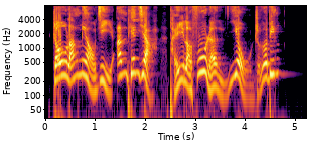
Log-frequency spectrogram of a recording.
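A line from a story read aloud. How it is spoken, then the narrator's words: Soldiers shouting in unison. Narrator (Chinese): 岸上军士齐声大叫曰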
